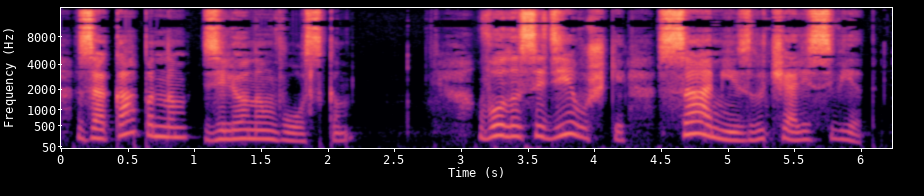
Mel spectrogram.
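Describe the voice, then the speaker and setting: A woman reading a children's fairy tale aloud with an even, expressive delivery. Her voice sits mid-range. The recording is dry and close. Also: medium pitch, dry recording. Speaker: narrator. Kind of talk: storybook reading.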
